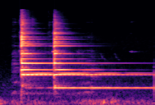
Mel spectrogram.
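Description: A ship's bell at the Bridge of Remembrance (Brücke der Erinnerung) is struck twice in quick succession, each clang bright, then rings on with a long, slowly fading metallic tone. No one speaks.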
